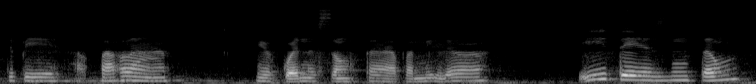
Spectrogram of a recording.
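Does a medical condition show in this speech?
Yes: cerebellar ataxia.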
